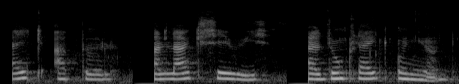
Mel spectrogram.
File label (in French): en anglais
